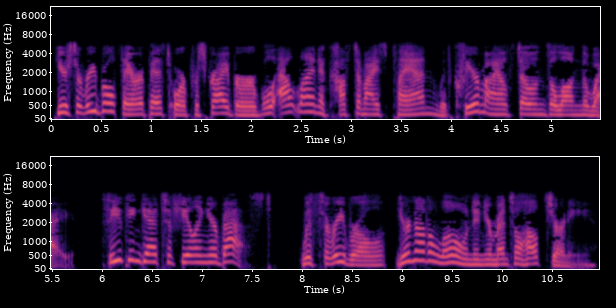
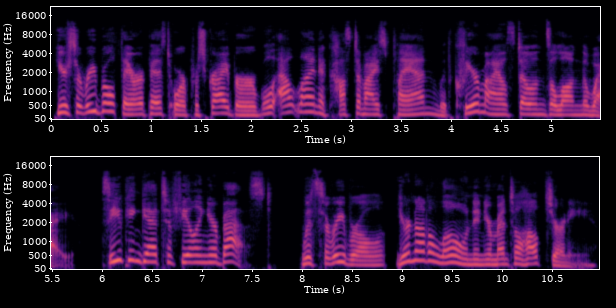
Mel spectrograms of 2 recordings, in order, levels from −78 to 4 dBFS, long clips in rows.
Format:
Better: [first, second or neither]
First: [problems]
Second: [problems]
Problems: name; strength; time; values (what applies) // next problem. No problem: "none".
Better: second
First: garbled, watery; badly; nothing above 5.5 kHz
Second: garbled, watery; slightly; nothing above 13 kHz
